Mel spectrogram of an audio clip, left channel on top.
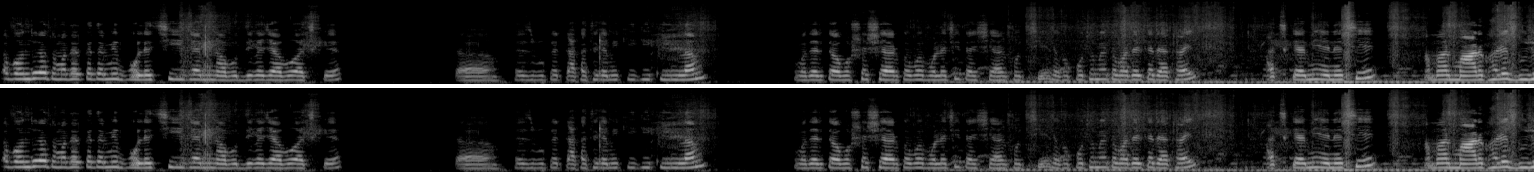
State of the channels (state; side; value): identical; both; correlation 1.00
